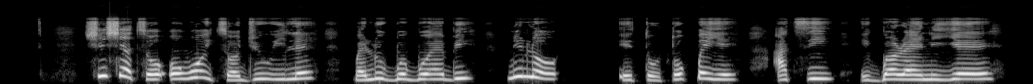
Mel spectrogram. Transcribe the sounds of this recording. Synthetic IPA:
ʃi˦ʃɛ˦˨to˨˦ʔo˧wo˦i˦˨tɔ˨d͡ʒu˦i˧le˦ | k͡pɛ˨lu˨˦ɡ͡bo˧ɡ͡bo˧ɛ˧bi˦ | nĩ˦lo˦˨ | e˨to˨to˨˦k͡pe˦˨je˧ | a̰˨ti˧ | i˨ɡ͡bɔ˨˦ɾɛ˧ɛ˧nĩ˧je˦

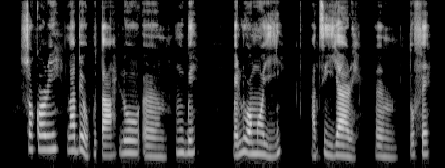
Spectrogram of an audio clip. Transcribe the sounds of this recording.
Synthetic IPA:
sɔ˦kɔ˦ɾi˦la˦be˦o˨ku˨˦ta˧lo˦ɛ˦˨m˨ŋ̩˦ɡ͡be˦ | k͡pɛ˨lu˨˦ɔ˧mɔ̃˧jiː˨˦ | a˨ti˧˦i˨ja˧˨ɾɛ˨ | ɛ˨m˨to˦fɛ˦

